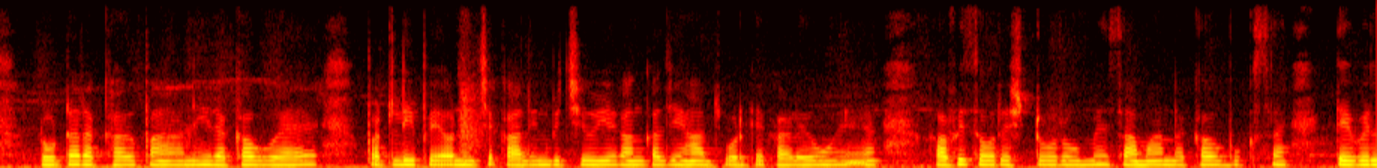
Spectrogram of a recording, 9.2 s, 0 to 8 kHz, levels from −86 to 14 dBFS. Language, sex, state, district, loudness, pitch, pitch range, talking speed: Hindi, female, Maharashtra, Nagpur, -18 LUFS, 195 Hz, 190-200 Hz, 165 wpm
